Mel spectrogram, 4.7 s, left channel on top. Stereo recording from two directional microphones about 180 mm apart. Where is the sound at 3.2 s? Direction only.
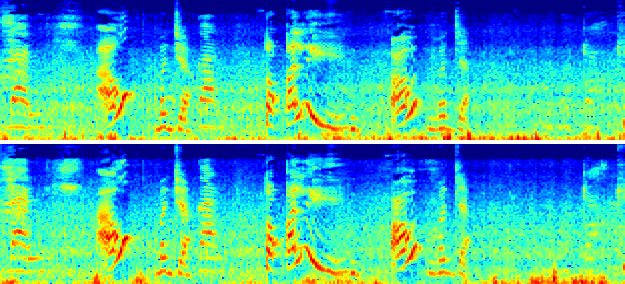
25° left (ahead or behind).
